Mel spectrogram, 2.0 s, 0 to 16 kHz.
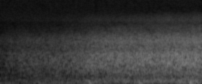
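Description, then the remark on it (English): The Fall Creek waterfall in Ithaca, New York, drops about 90 feet into a pool with a steady, broad hissing roar that swells slightly over the first second and then holds constant, fairly loud, with no voices. “Fall Creek in Ithaca, New York, drops about 90 feet into a pool of water.”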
